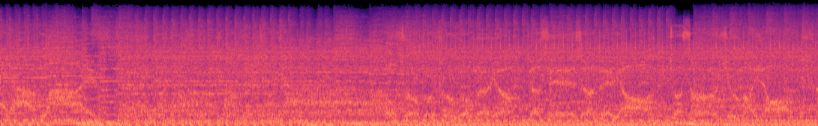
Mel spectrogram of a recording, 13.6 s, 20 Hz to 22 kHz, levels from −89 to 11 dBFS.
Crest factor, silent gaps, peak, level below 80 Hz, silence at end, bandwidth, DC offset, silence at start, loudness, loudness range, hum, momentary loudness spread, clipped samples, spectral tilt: 10 dB; none; 0 dBFS; -20 dBFS; 0 s; 18.5 kHz; under 0.1%; 0 s; -10 LUFS; 1 LU; none; 1 LU; under 0.1%; -3.5 dB/octave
